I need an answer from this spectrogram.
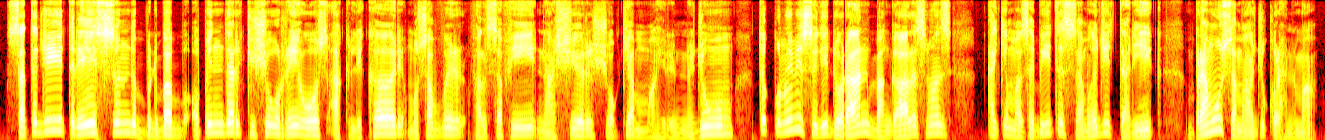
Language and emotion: Kashmiri, neutral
